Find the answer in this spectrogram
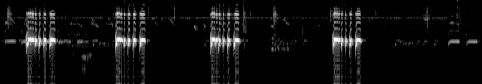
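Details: Local zebra dove, described as a champion singer in full voice: four phrases of quick, staccato cooing notes, each burst of four or five notes spaced about two seconds apart, with soft faint notes between them.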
